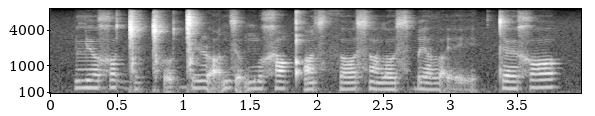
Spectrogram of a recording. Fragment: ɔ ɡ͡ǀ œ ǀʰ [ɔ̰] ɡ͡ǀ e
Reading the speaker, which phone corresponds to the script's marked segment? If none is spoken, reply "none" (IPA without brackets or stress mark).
o̰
